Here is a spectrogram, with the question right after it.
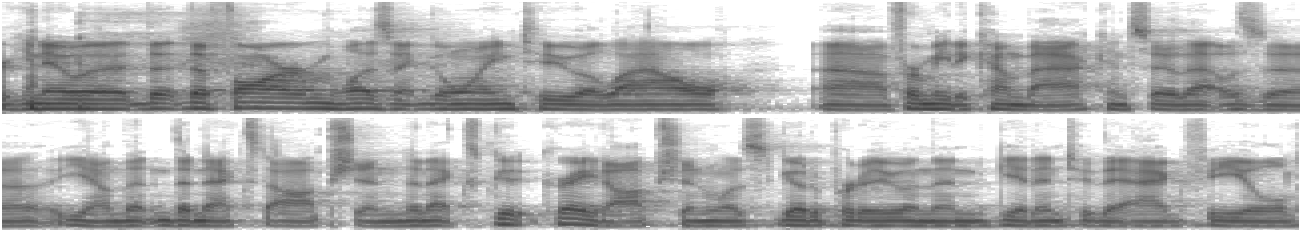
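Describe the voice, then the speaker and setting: A man's very deep, low voice with fairly even intonation. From southern Indiana, near Greensburg. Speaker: crop insurance sales leader. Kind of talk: podcast interview.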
